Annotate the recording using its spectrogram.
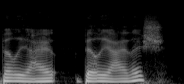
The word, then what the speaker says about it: Billie Eilish: Did you know that Billie Eilish, is that how you say her name? – Yeah.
